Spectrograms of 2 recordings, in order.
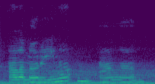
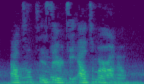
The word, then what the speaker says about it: Altamirano: Alamorino. Altamirano. That's it.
